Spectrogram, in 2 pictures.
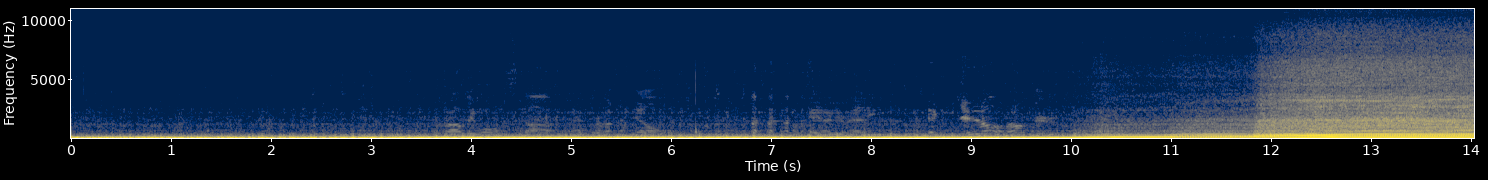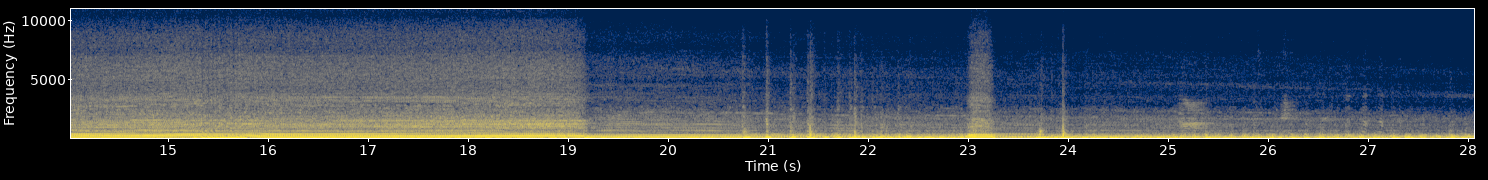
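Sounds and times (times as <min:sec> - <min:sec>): exhaust crackles and pops: 0:00.0 - 0:09.5, 0:15.0 - 0:17.5, 0:18.2 - 0:28.0
supercharged engine revving: 0:09.8 - 0:28.0.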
